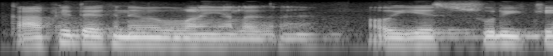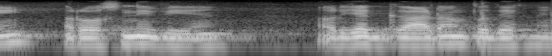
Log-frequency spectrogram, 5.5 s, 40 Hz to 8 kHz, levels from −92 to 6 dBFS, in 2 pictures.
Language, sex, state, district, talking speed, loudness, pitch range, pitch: Hindi, male, Bihar, Jamui, 205 wpm, -18 LUFS, 110-125 Hz, 120 Hz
